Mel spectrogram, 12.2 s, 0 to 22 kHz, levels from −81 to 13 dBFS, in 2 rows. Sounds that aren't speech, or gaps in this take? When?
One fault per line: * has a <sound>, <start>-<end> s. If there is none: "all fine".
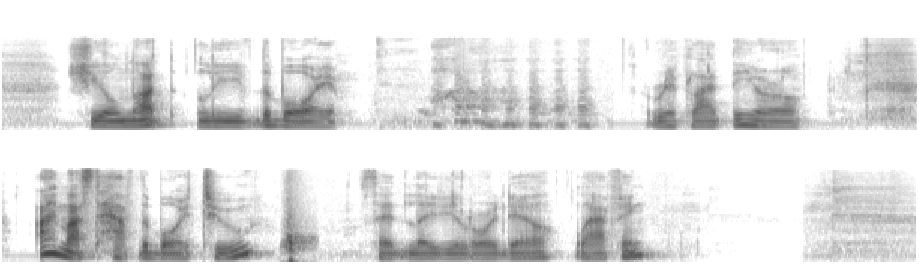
* has a laugh, 2.5-4.0 s
* has a whoosh, 7.9-8.2 s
